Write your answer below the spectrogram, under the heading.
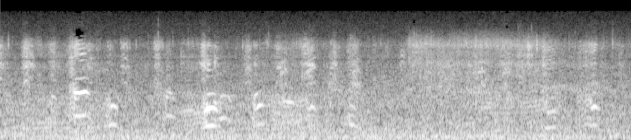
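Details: In wet, windy, almost deserted Hyde Park, a flock of Canada geese crossing an empty road towards someone who might have bread gives loud, nasal honks, several overlapping at irregular intervals, over busy flock noise.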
